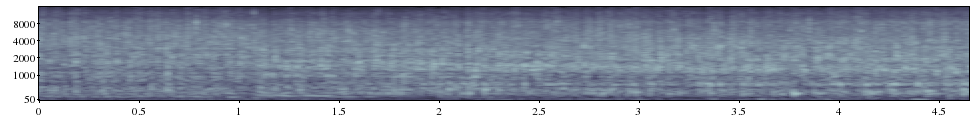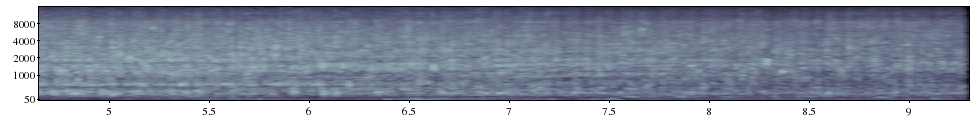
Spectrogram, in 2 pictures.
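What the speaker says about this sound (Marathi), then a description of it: "इथे गोमुखातनं पाणी पडतं" Cold spring water pours steadily from a stone cow-mouth spout at an old temple in Asud, Dapoli, making a continuous splashing gush that is fairly near and without pause.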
